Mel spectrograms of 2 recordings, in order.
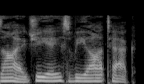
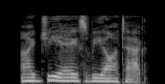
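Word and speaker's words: Iga Świątek: With 205,791 views on Saturday, October 10, 2020, our article of the day is IGA Swiatek. IGA Swiatek, Polish pronunciation, Jacek Jantek, born May 31, 2001, is a Polish professional tennis player.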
